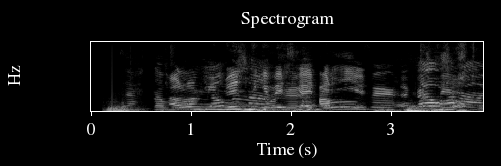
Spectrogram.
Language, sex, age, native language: Icelandic, male, 18-19, Icelandic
